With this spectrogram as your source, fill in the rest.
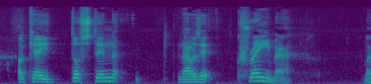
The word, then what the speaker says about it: Kramer: Okay, Dustin, now is it Kramer? Am I pronouncing that right? Yeah, it's Kramer.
